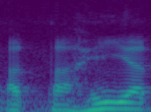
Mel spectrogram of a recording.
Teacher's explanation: At-tahiyyat, hak itu di tenggorokan paling atas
